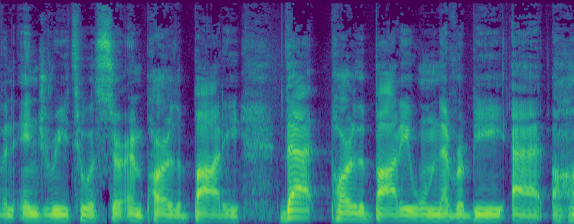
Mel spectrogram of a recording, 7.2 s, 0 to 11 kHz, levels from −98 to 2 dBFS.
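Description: Throughout this speech clip the voice sounds low, heavy and dragged, as if slowed down, with pitch dropped by about 6.5 semitones and pace at roughly 0.69 times normal. It is a wrong sample rate fault: audio recorded at 32 kHz is being played at 22 kHz without conversion.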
